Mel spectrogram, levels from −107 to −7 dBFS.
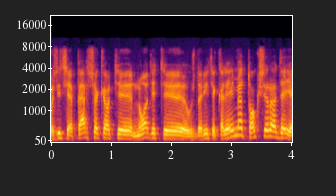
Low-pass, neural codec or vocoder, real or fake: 10.8 kHz; vocoder, 44.1 kHz, 128 mel bands every 256 samples, BigVGAN v2; fake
